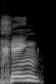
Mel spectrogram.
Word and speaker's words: ging: Hij ging, G-I-N-G. Try pronouncing that if you're not Dutch.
